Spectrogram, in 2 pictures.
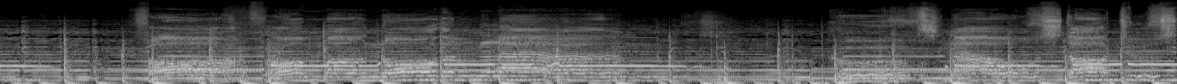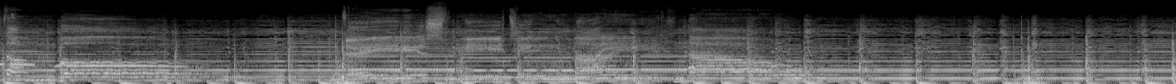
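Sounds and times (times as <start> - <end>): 
vocal chorus: 0.0 - 7.4, 8.3 - 21.0
drum: 0.0 - 23.5
flute: 0.0 - 23.5.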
